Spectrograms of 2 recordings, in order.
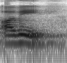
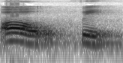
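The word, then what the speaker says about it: away: इसको आपने प्रोनाउंस किया पहले ओवे ओवे तो इस तरह से इसका अ प्रोनंसिएशन जब प्रोनाउंस करेंगे तो आपको लगेगा कि रॉन्ग है तो इसका प्रोनंसिएशन क्या होगा अवे देखिए यहां पे ए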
